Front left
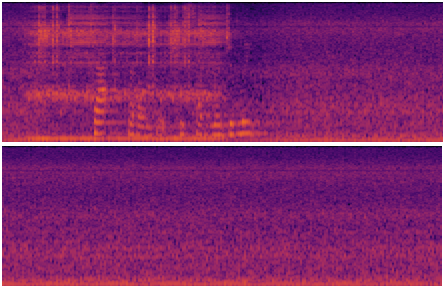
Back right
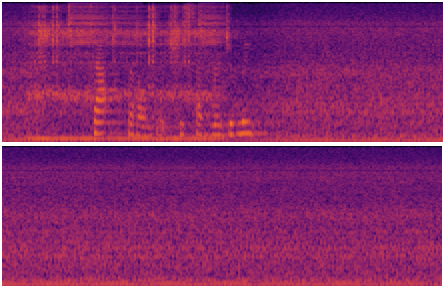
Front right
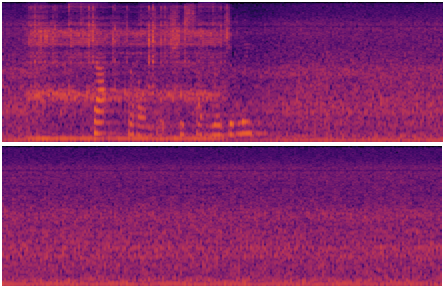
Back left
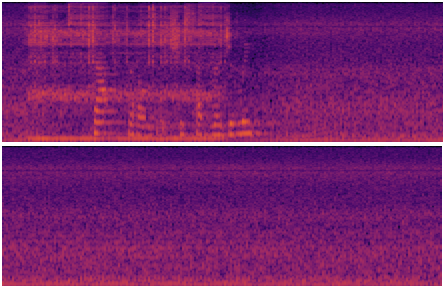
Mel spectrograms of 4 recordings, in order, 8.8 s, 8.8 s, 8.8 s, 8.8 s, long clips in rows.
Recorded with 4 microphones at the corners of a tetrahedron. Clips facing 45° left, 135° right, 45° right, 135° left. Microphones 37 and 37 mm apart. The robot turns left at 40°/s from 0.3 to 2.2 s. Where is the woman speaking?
105° right, 1.6 m; by 2.6 s 155° right, 1.6 m.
